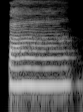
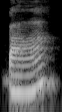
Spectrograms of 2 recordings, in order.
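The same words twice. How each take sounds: First: The pitch stays high and level. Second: The pitch rises from mid to high. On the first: "the first tone" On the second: "Second tone, the rising tone"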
